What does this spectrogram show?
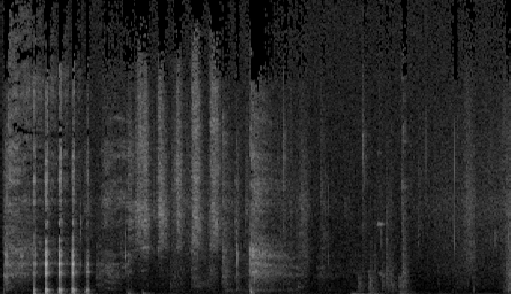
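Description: A door is opened to let in a pet that had been scratching at it: a quick series of creaky squeaks, a sharp latch click a few seconds later, then low rumbling handling noise.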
